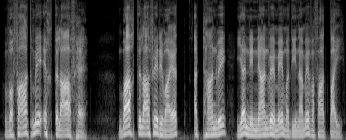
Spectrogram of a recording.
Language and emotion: Urdu, neutral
